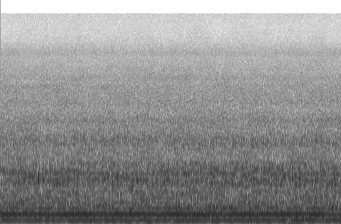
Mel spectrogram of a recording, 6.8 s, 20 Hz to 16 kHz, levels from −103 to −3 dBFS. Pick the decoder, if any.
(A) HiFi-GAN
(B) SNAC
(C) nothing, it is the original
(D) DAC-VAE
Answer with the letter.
B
